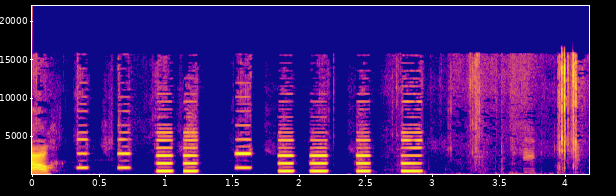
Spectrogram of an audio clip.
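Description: Metal detector sounding its target tone over a buried metal object: about nine short beeps in two pitches, three higher and six lower, coming in quick succession in the first three seconds.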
